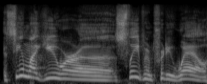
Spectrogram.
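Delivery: hammed-up Maryland local explaining himself; terrible Maryland accent. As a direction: put on a bad Maryland accent. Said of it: "he's got, like, a terrible Maryland accent".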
